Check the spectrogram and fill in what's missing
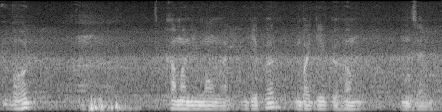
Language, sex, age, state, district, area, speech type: Bodo, male, 45-60, Assam, Kokrajhar, rural, spontaneous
